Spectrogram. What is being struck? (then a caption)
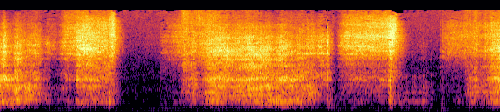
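Hard plastic bucket with lid. Fingernails scratch and rub along the side edges of an upright green hard plastic bin with a lid and a handle. The result is a series of dry, bright raspy scraping strokes with brief quiet gaps between them.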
